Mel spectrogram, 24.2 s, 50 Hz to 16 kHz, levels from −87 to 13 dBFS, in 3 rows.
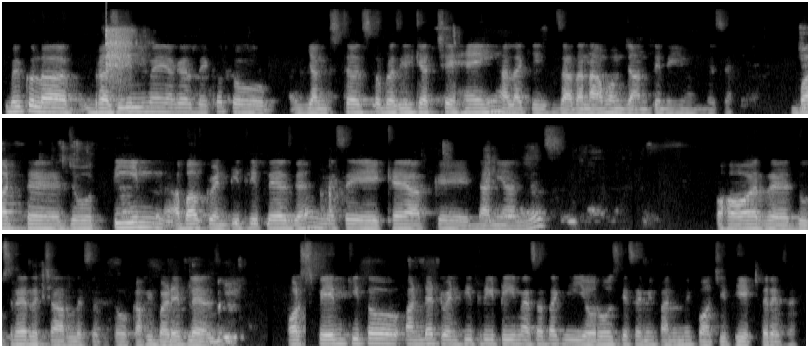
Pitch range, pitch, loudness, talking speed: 125-140 Hz, 130 Hz, -19 LUFS, 155 wpm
